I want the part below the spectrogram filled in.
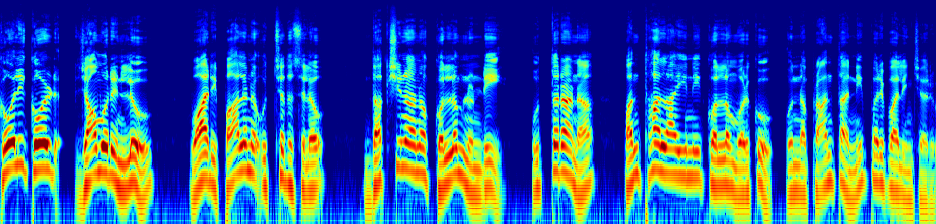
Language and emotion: Telugu, neutral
